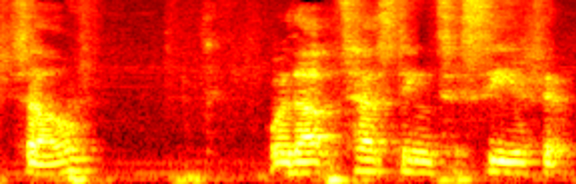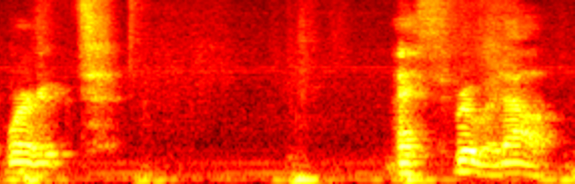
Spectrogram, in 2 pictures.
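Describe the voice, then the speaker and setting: A man giving a casual, rambling product review, halting and digressive, with long pauses. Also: medium pitch. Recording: roomy echo, distant microphone.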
